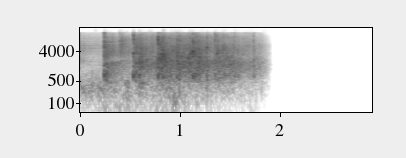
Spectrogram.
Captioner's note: applause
